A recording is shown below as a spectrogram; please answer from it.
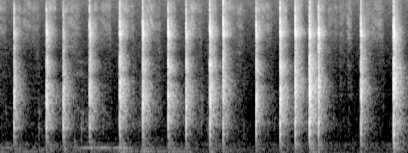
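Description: Chalk writing on a blackboard: an irregular run of short, sharp taps, about three a second, as each letter is struck onto the board.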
